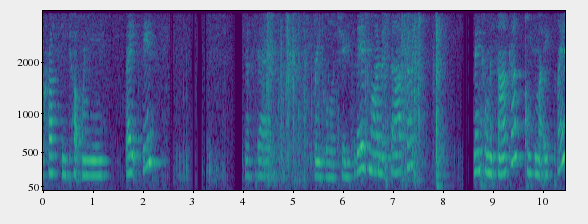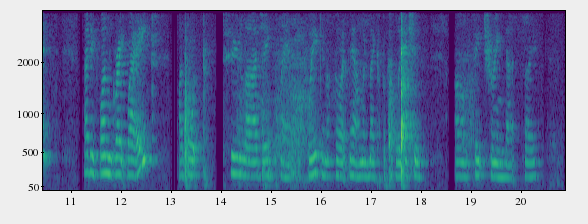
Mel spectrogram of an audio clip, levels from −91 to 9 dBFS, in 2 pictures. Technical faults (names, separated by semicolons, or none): none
